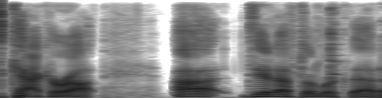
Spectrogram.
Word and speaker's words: Kakarot: It's Kakarot.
